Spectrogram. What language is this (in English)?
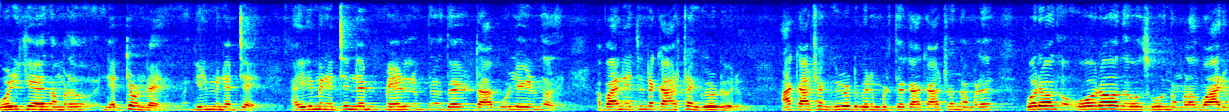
Malayalam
